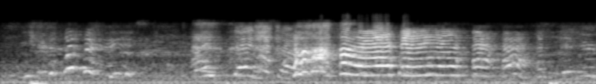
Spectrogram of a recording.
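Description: Girls' voices, with unclear protesting and scuffling. Past the halfway mark comes a loud, high, wavering whine.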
